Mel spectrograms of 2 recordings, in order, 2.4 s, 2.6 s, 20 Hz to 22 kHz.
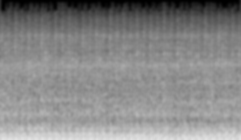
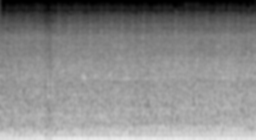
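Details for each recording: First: Toyota RA40 22RE running in freezing cold after the cold-start fix: fast, sharp ticking that keeps pace with a rough low idle; loud exhaust leak where a mismatched Corona/Celica exhaust was forced together. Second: Toyota RA40 with a 22RE engine, after the cold start issue was fixed: a loud, steady low rumble with an even beat and no misses or knocks. The cold engine idles cleanly.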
